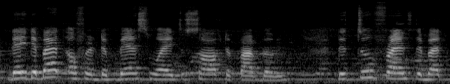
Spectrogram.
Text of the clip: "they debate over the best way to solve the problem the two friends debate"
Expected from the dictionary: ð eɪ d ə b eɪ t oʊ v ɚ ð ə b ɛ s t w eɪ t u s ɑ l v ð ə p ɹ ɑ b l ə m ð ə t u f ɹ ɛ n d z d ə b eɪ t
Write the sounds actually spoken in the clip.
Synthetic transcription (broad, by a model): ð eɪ d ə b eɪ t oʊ f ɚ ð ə b ɛ s t w eɪ t u s ɑ l v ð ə p ɹ ɑ b l ə m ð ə t u f ɹ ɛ n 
